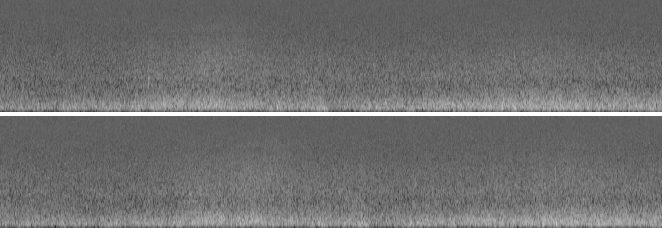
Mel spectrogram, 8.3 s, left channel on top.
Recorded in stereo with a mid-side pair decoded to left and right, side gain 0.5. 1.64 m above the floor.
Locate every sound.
Only background noise.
